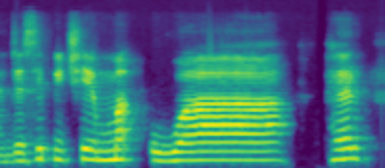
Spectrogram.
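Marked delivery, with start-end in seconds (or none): 0.6-1.8 मवा with the final "aa" held long; stretched last vowel. Shown as a demonstration. Teacher showing verse endings to stretch, मवा drawn out. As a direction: draw out the end of मवा slowly. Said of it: "इनको आपने खींचना".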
